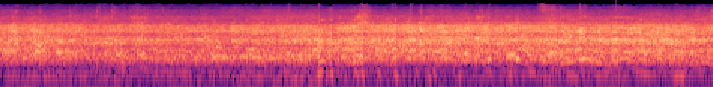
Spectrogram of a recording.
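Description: A man laughs into a microphone.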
